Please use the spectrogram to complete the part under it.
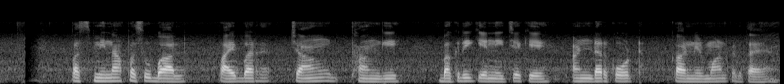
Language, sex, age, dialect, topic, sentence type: Hindi, male, 18-24, Hindustani Malvi Khadi Boli, agriculture, statement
